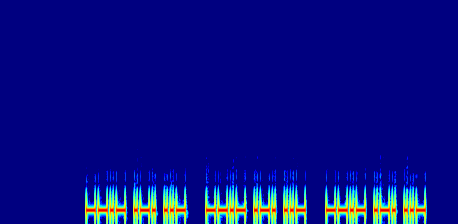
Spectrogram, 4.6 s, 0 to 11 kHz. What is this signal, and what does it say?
Morse code, heard as a keyed tone, about 40 wpm, 700 Hz. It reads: QRU QRU QRU
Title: Q-Codes Repeated 3x 40wpm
